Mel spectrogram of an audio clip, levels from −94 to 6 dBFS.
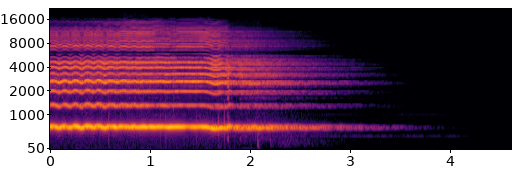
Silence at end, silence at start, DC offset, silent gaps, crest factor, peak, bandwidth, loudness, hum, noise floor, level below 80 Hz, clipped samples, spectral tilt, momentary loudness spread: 1.95 s; 0 s; under 0.1%; none; 14 dB; -4 dBFS; 16 kHz; -14 LUFS; none; under -90 dBFS; -88 dBFS; under 0.1%; 5 dB/octave; 14 LU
